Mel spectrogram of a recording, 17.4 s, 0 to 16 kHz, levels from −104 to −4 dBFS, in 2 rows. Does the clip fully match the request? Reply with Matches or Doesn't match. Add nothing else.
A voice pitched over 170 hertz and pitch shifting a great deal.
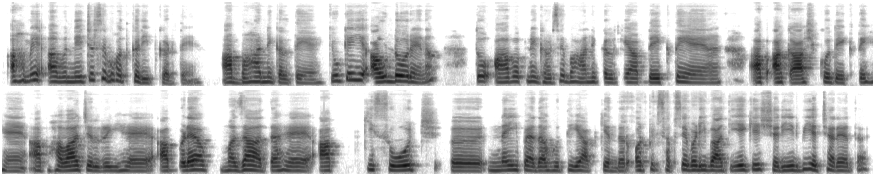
Doesn't match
